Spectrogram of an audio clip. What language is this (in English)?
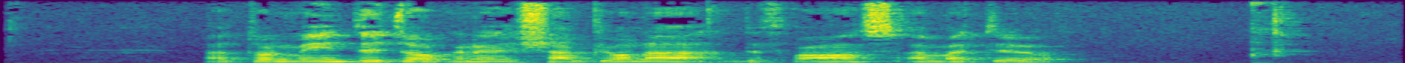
Italian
